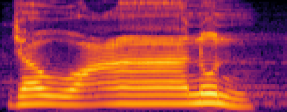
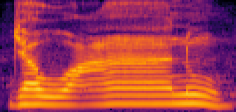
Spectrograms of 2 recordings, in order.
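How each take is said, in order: First: The word ends with an added n sound. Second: The word ends in a plain u vowel. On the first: The speaker calls it wrong. "tidak boleh dibaca jaw'anun" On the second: The speaker calls it right. "dia harus dibaca jaw'anu"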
